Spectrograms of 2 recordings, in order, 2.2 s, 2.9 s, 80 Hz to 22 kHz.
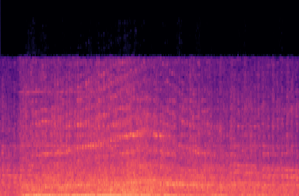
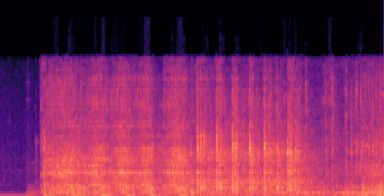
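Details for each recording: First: Circa-1965 VW dune buggy, air-cooled 1200 four-cylinder boxer with four-speed transaxle, after repairs for an earlier screeching grinding noise: engine running with a faint scraping squeal steady with revs; something rubbing, perhaps the fan shroud, judged ignorable. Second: Circa-1965 VW dune buggy, air-cooled 1200 four-cylinder boxer, 40 hp, sitting outside for years: first start on 11.8 V battery after added fuel, catches at once into an even air-cooled chatter with oil pressure and no knocking or misfire; runs perfectly.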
